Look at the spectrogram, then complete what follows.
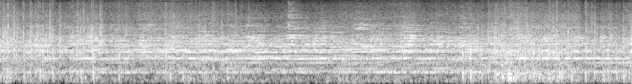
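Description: Festival fireworks showering sparks, hissing steadily, with a high whistling held over the hiss.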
